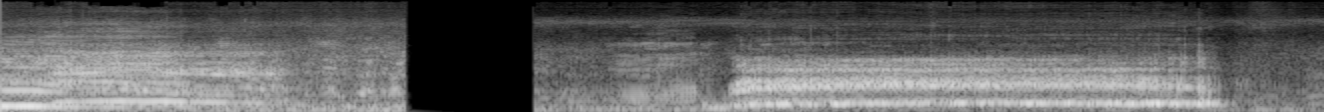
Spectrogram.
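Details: Cows at a village market, five together: a falling moo, a short silent break, then a rising onset into a long, loud, flat moo held for over two seconds.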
